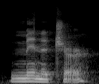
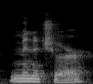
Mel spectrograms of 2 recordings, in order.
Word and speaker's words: miniature: about getting those shorter unstressed syllables to become more linked and easier to say that would sound like CH iture miniature or chure iture miniature um okay so thanks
